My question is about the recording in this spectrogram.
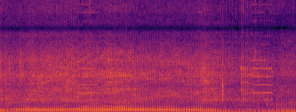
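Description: Dirt bike engine running under a rider on a trail, its pitch rising and falling as the throttle opens and closes.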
